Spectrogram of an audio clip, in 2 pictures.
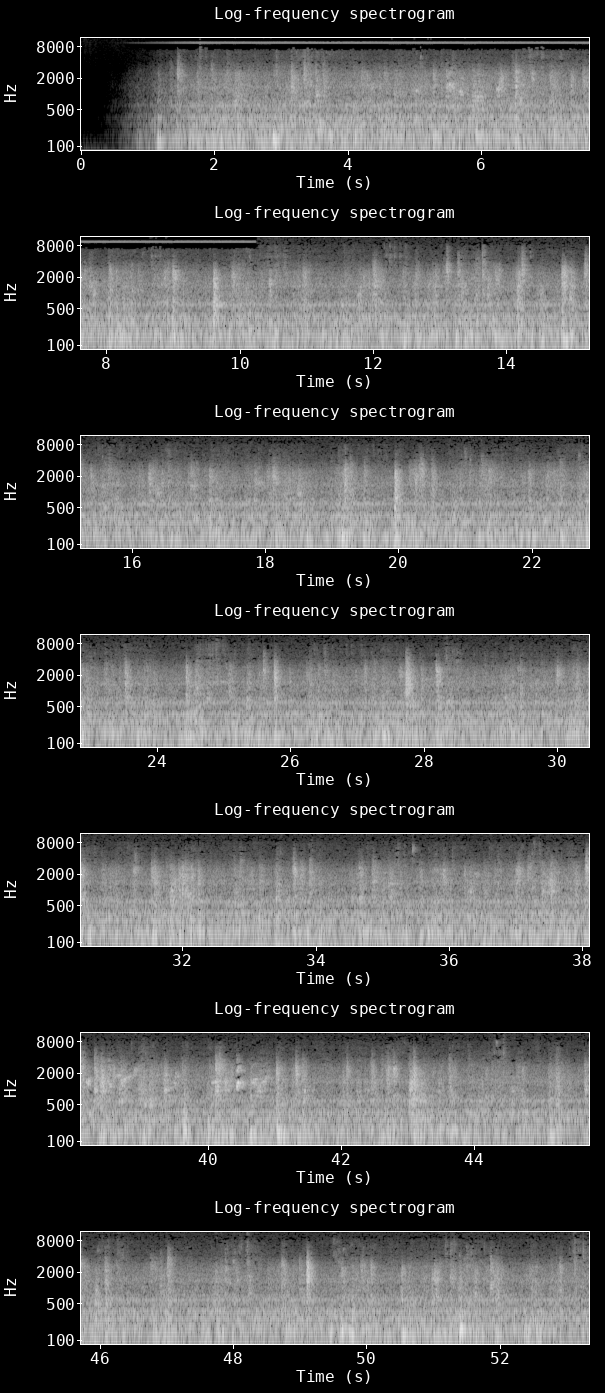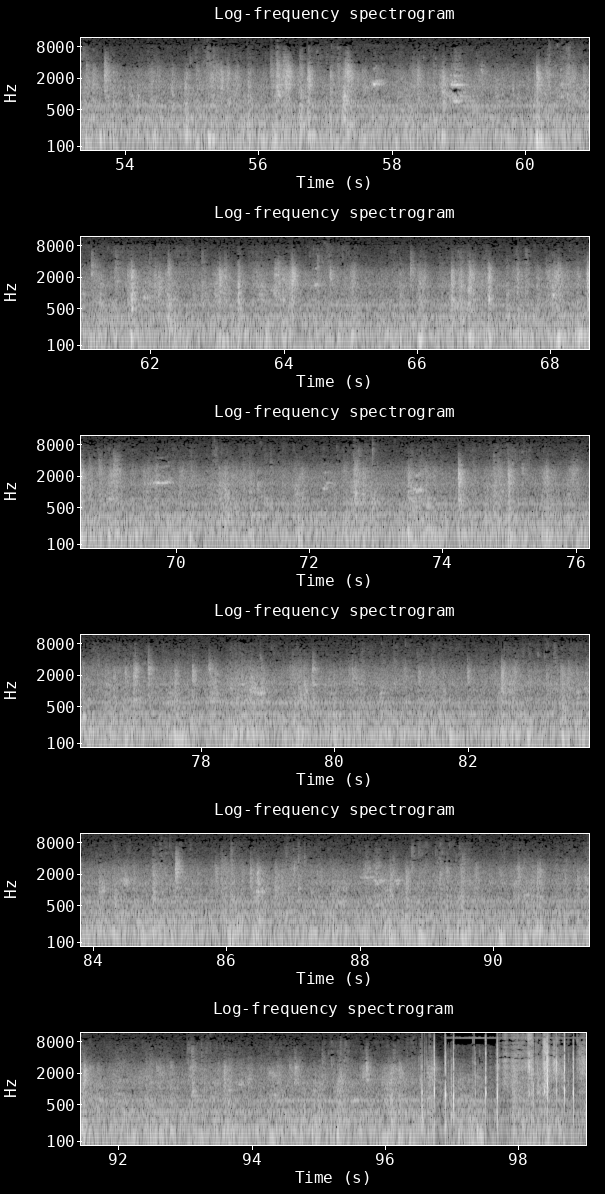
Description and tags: Sound of a washer and dryer running together. Recorded in a closed laundry room so there is a bit of reverb.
